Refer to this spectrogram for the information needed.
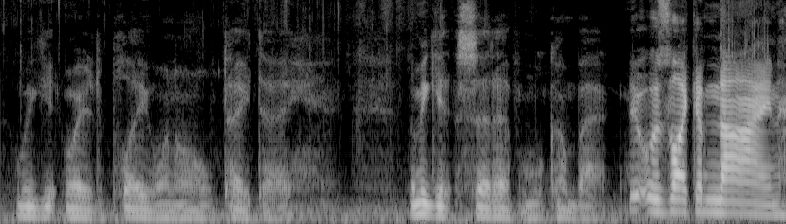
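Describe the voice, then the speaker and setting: Animated and fairly quick, a man with a Southern US accent uses a bright, sharp tone at a fairly low pitch with very wide pitch swings. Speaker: metal detecting relic hunter. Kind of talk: casual outdoor vlog narration. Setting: outdoors. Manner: whispering.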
